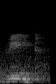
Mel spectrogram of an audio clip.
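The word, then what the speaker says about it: read: जैसे पढ़ना, रीड, रीड, रेड, रेड, रीडिंग। अब यहाँ पर जब मैंने रीड, रेड, रेड बोला तो स्पेलिंग वही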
